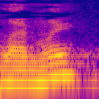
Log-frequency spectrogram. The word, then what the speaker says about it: Laemmle: i'll see what i can find out about Lemley well lemley pronounced laemmle is a group of a family-run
